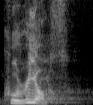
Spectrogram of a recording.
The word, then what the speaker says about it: kurios: It means Kurios. That's how you pronounce it in the Greek.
